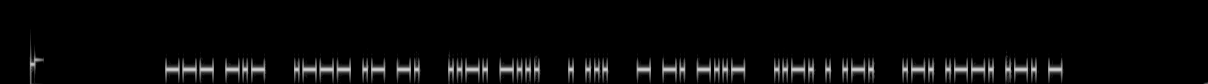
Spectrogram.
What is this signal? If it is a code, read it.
Morse code, heard as a keyed tone, about 28 wpm, 700 Hz. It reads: OK JAN FB ES TNX FER RPRT
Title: K1USN SST QSO Practice 28wpm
